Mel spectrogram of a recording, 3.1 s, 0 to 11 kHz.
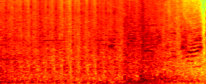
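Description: Rapid bursts of gunfire from tanks and infantry in a World War II video game battle, including a T-34-85, crackle continuously at moderate loudness, dense and overlapping.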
